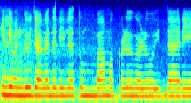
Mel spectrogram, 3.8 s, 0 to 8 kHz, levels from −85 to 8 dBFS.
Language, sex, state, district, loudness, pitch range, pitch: Kannada, female, Karnataka, Raichur, -14 LUFS, 225-230 Hz, 230 Hz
